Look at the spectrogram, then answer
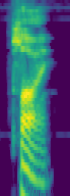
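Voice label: "ply", Australian English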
